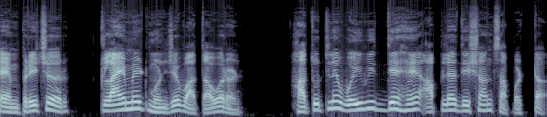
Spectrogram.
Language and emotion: Goan Konkani, neutral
